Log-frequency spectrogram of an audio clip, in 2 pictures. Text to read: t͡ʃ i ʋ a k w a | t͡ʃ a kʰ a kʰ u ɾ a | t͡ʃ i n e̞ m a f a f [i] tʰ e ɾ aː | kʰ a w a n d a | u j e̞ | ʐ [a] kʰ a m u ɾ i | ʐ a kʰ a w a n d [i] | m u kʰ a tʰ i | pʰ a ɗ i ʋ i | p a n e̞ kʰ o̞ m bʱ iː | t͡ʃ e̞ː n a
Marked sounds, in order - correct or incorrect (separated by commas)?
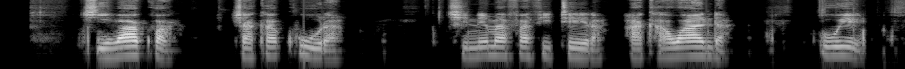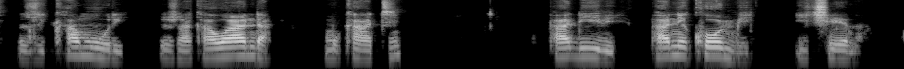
correct, incorrect, incorrect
